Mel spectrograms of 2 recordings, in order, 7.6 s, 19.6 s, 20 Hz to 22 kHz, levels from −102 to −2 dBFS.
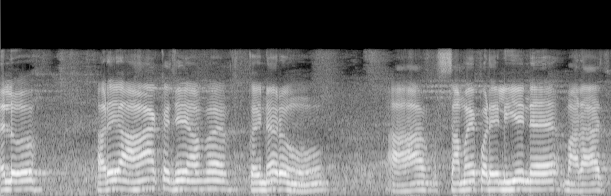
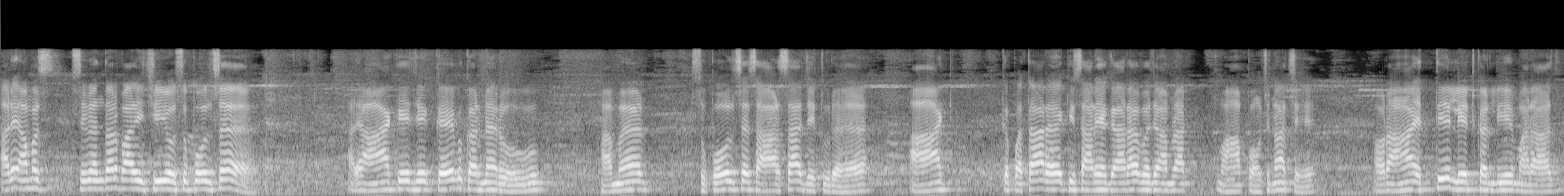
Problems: constant background noise, continuous background conversations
